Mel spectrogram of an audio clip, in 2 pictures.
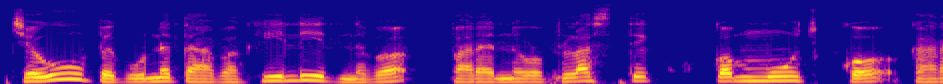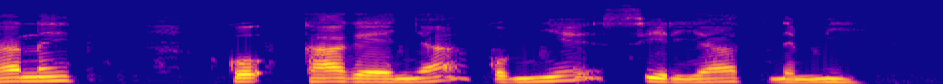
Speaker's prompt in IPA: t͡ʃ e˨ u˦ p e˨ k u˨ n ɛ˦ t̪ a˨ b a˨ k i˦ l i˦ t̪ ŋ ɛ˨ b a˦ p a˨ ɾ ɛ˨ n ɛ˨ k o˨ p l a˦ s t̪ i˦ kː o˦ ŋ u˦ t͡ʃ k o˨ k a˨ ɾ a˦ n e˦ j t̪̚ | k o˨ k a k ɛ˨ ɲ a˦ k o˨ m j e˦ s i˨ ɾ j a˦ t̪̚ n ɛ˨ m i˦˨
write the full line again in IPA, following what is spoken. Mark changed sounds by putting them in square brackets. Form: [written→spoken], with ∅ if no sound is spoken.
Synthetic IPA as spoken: t͡ʃ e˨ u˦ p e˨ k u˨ n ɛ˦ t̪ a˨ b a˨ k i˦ l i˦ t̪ [ŋ→n] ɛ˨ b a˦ p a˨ ɾ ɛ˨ n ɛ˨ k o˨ p l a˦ s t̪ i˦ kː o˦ [ŋ→m] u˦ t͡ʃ k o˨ k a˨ ɾ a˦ n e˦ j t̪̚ | k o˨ k a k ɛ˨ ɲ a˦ k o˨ m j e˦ s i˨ ɾ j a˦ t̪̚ n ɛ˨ m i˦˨

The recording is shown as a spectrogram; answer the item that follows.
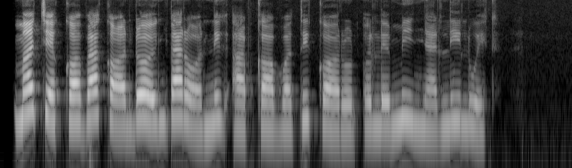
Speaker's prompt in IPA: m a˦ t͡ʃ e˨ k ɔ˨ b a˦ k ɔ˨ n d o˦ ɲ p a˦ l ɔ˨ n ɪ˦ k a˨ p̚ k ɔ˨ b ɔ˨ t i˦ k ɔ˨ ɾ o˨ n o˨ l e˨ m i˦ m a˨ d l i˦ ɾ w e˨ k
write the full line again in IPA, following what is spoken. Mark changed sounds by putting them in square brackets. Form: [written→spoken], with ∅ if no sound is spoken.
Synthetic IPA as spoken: m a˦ t͡ʃ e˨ k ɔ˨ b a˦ k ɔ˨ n d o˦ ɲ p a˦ [l→ɾ] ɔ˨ n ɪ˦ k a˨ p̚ k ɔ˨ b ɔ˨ t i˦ k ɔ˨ ɾ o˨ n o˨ l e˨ m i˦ [m→ɲ] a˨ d l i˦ [ɾ→l] w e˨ k

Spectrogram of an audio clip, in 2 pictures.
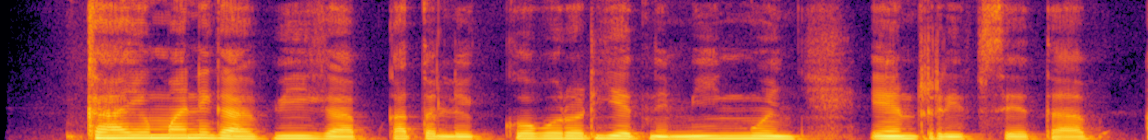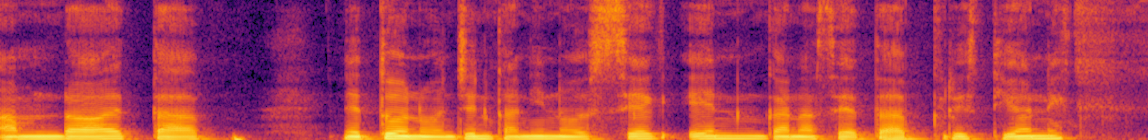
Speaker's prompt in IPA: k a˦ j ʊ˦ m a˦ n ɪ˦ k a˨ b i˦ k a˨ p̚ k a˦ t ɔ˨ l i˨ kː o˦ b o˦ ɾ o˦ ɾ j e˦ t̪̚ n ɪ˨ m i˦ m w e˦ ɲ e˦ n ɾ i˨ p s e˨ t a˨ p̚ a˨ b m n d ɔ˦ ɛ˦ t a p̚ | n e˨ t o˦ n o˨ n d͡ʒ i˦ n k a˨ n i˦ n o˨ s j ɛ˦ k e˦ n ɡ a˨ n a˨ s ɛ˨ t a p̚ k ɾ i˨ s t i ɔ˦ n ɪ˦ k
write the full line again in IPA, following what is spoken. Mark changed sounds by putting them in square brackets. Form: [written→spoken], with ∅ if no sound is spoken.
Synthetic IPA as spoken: k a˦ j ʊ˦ m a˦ n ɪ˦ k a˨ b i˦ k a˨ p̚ k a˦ t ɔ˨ l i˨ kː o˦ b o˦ ɾ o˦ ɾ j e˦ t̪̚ n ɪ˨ m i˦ [m→ŋ] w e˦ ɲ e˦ n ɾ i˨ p s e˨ t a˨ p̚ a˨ [b→∅] m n d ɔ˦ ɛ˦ t a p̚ | n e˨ t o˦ n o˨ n d͡ʒ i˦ n k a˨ n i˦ n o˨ s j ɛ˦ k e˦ n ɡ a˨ n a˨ s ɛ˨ t a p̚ k ɾ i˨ s t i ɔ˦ n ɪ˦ k

